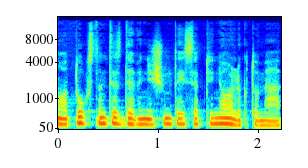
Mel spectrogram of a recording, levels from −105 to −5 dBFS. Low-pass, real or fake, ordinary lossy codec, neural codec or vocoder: 14.4 kHz; fake; MP3, 64 kbps; autoencoder, 48 kHz, 128 numbers a frame, DAC-VAE, trained on Japanese speech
